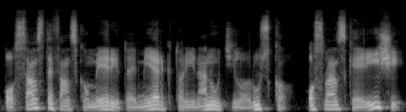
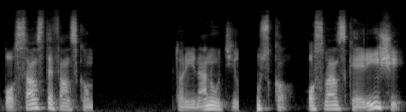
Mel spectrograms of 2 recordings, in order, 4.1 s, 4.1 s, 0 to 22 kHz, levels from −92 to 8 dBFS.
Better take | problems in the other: first | audio cutting out; at 1 s for 1 s and at 2.5 s

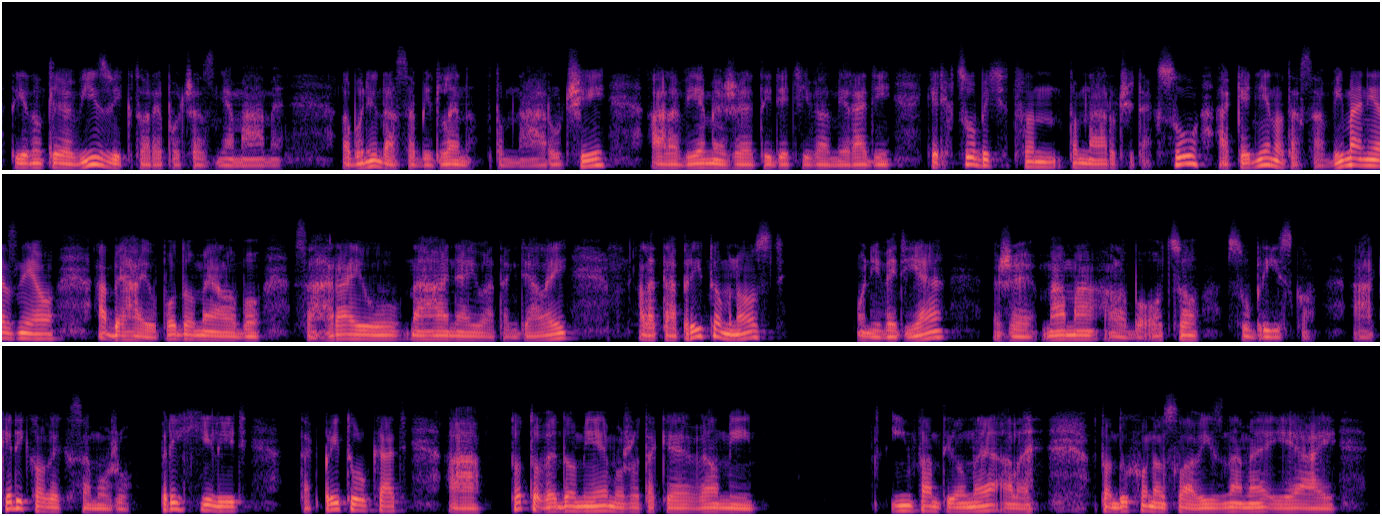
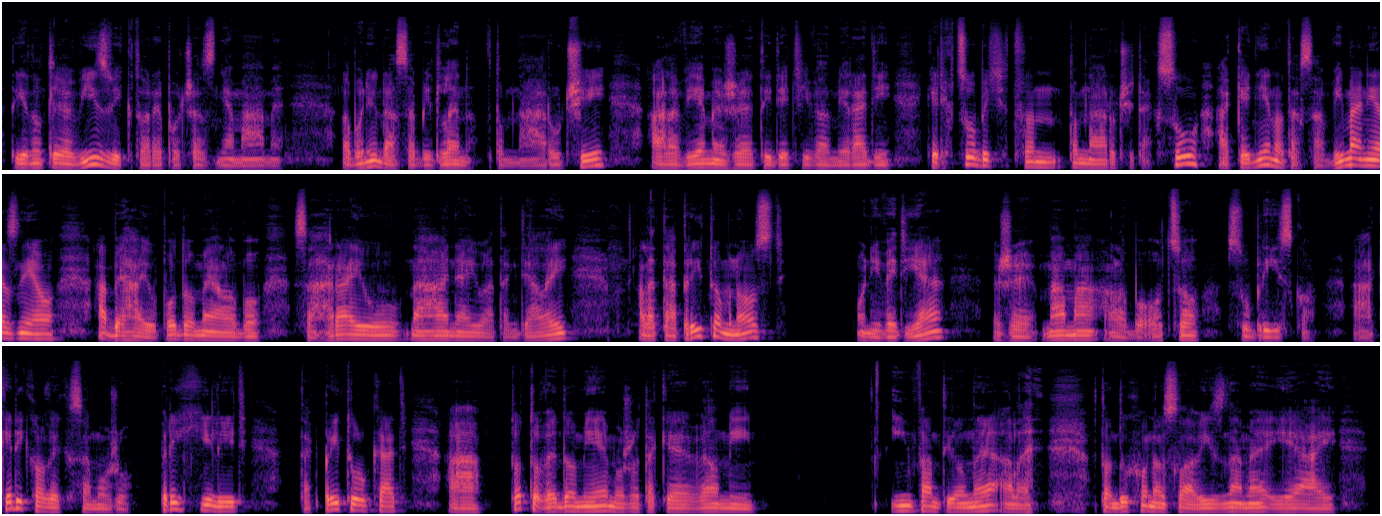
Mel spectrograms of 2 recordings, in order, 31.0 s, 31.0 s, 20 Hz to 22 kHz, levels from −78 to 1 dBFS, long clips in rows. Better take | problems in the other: second | muffled; slightly; fading above 4 kHz

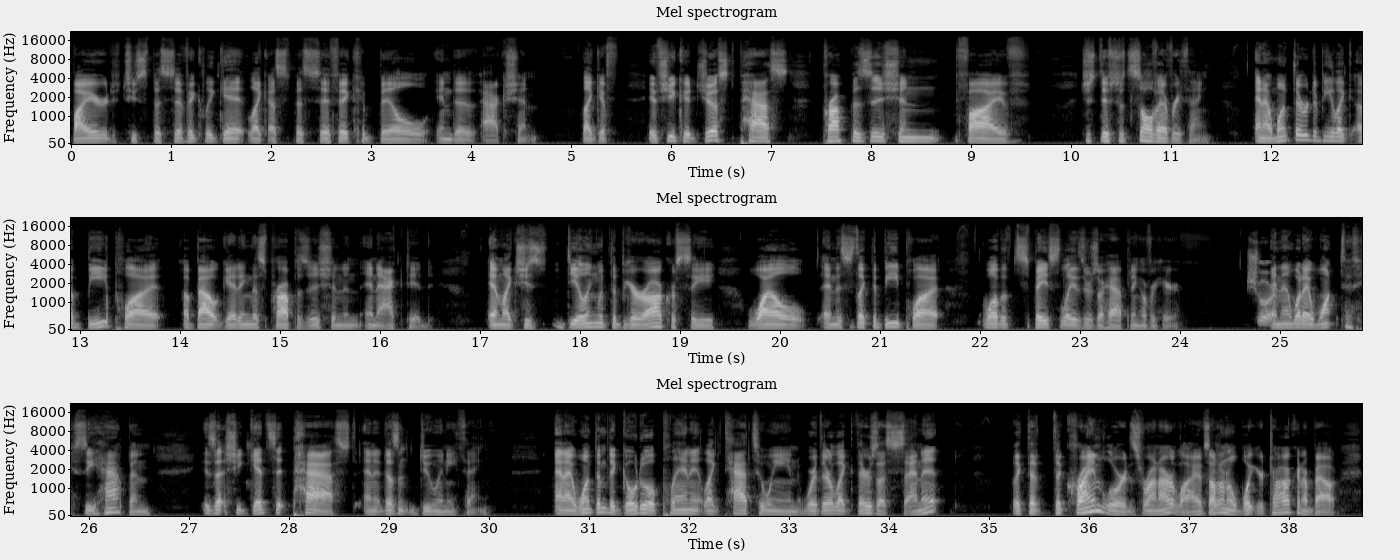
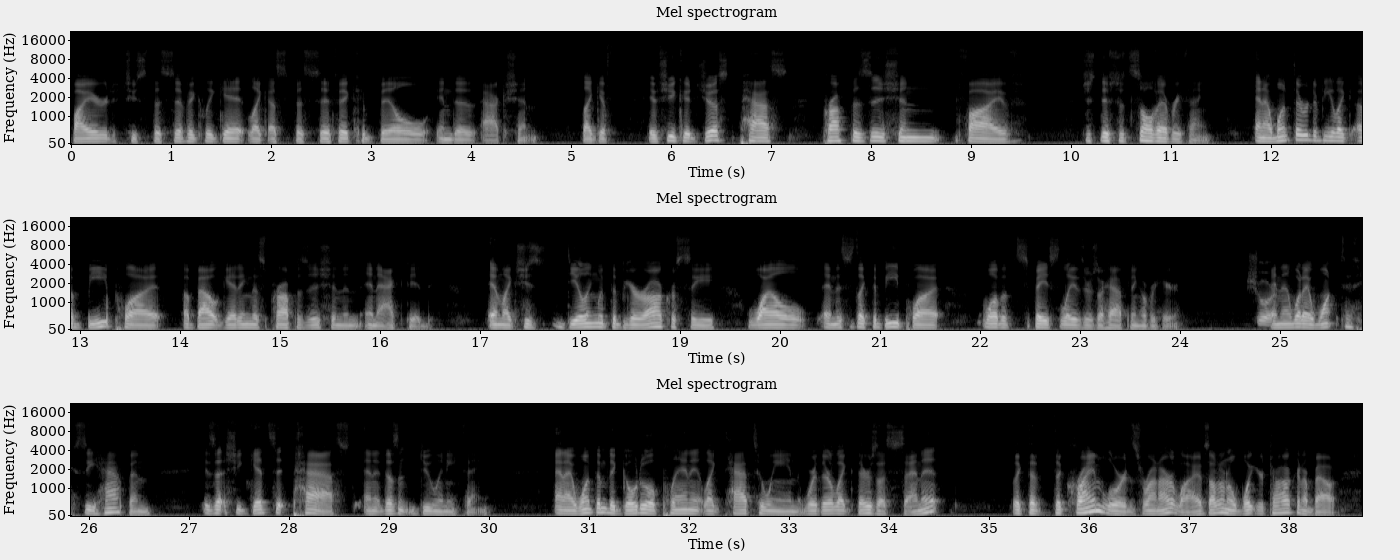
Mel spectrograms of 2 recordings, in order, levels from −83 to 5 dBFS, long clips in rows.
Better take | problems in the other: first | muffled; very; fading above 1.5 kHz

